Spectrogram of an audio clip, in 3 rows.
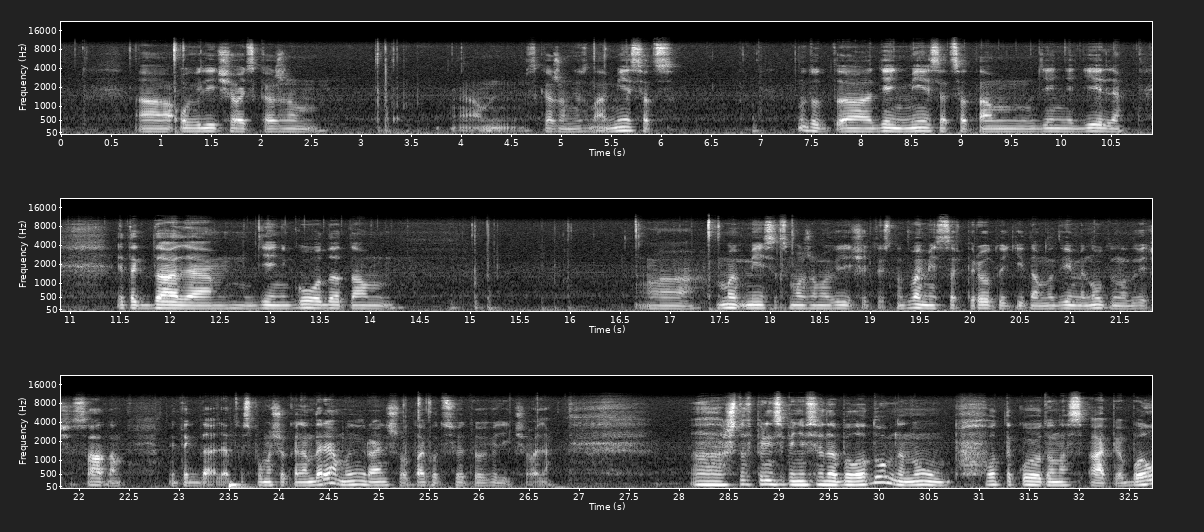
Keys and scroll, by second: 1.2 Return, 17.4 Return, 25.5 shift+Return.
